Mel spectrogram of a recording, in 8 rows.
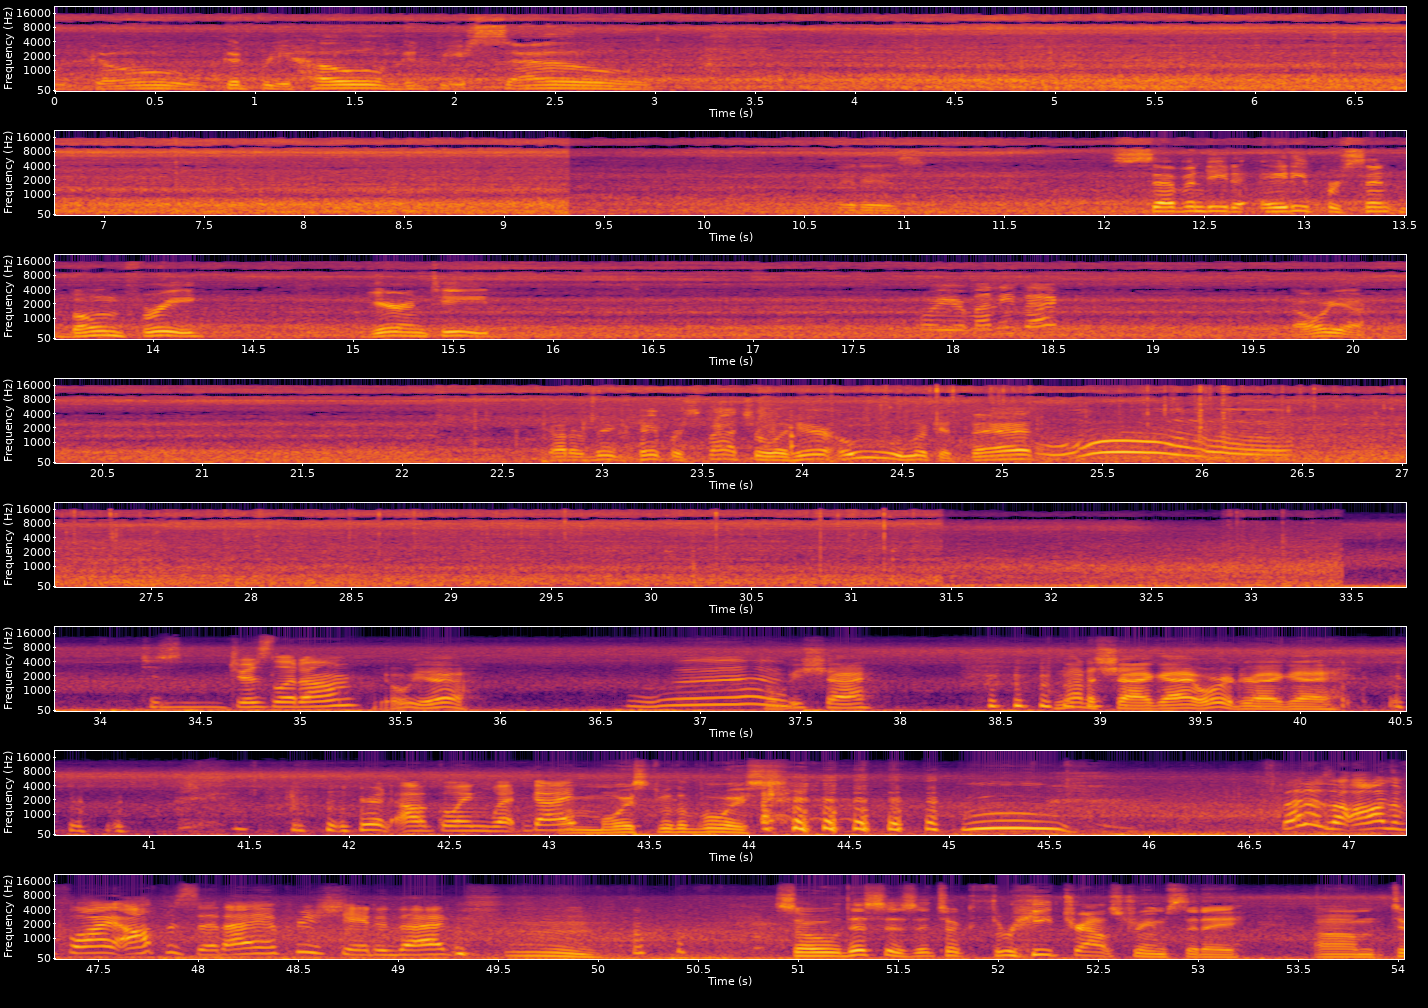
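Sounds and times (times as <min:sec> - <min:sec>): steady rushing noise: 0:00.0 - 0:25.4
food sizzling in oil: 0:00.0 - 0:31.5, 0:33.0 - 0:45.6.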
